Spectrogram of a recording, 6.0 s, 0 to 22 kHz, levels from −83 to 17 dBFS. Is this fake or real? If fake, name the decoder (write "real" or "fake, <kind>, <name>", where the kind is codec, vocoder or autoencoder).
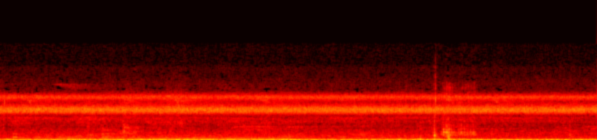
real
